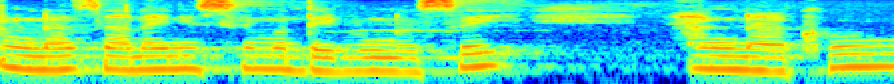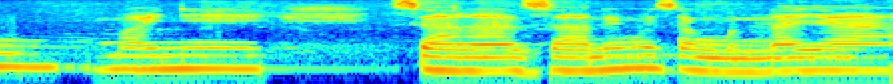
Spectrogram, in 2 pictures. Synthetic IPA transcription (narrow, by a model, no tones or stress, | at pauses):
aŋnazanajnisɯmɯd̪ɯjbɯŋnɯsɯj | aŋnakʰɯmajni | z̥anazanɯjmɯjzaŋmɯnːaja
